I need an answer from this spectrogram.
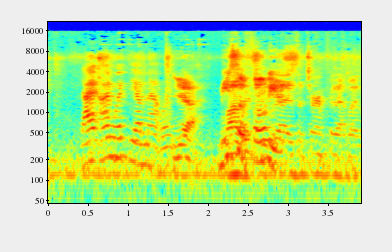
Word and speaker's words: misophonia: Loud Misophonia chewers. is the term for that, by the way. What Is is that it? right? It's an actual thing. It's an actual thing called misophonia.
